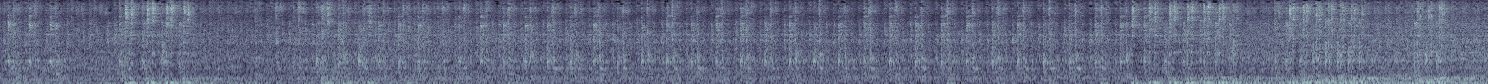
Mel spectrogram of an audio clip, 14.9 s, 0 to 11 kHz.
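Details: Famulus, first start after two years standing, 24-volt two-battery system: even diesel clatter at steady idle, picking up a little toward the end; starts and runs smoothly after sitting.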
